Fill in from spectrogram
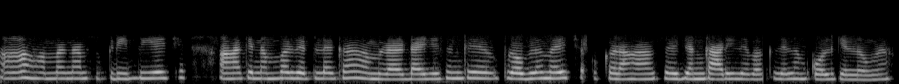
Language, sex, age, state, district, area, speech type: Maithili, female, 18-30, Bihar, Sitamarhi, urban, conversation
